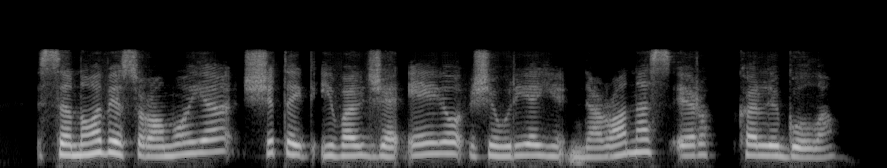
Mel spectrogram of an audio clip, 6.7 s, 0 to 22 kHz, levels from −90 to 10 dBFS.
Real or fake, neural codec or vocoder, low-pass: fake; codec, 16 kHz, 0.5 kbps, X-Codec, HuBERT features, trained on LibriSpeech; 7.2 kHz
